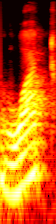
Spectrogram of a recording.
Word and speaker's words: what: এখানে কিছু WH question আছে, যেরকম দেখেন, হোয়াট উইল ইউ ইট? তুমি কি খাবে? হোয়াট উইল ইউ ইট? তুমি কি খাবে? এখানে ওয়ার্ড যেটা আছে, WHAT, এখানে এইচ এর উচ্চারণটা হবে না, হোয়াট হবে, হোয়াট না, হোয়াট।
